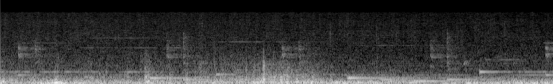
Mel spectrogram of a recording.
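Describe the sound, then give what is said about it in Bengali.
A thunderstorm with heavy rain: a dense, constant hiss of downpour and pattering drops, with low rumbling underneath, steady and loud throughout. “অমনি মেঘ ভেঙে বৃষ্টি নামল”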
